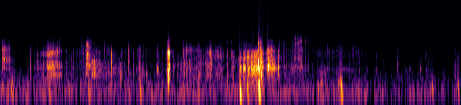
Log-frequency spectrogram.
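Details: Stomach growling (borborygmi): irregular gurgles, squelches and bubbling pops with brief quieter gaps, ordinary active bowel sounds.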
